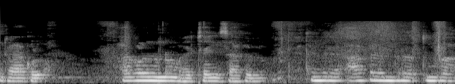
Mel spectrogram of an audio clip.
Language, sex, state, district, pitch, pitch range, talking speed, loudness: Kannada, male, Karnataka, Dharwad, 170 Hz, 150-175 Hz, 130 wpm, -13 LUFS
